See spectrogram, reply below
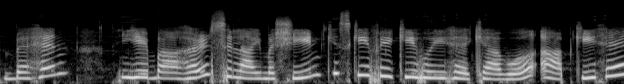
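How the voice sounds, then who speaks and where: A woman's voice: high voice, expressive, takes it slowly, vocal fry, no echo, lo-fi sound, pitched above the performer's own voice, exaggerated voice. A woman voicing a kind, humble female bird in a cartoon, speaking politely and with self-assurance. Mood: polite curiosity. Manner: polite, gentle wording. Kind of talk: Hindi cartoon character voice.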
